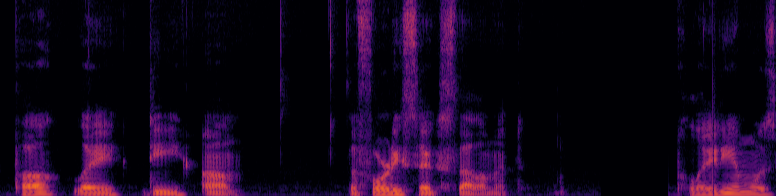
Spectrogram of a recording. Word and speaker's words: Palladium: Palladium, pronounced pa-lay-di-um, the 46th element.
